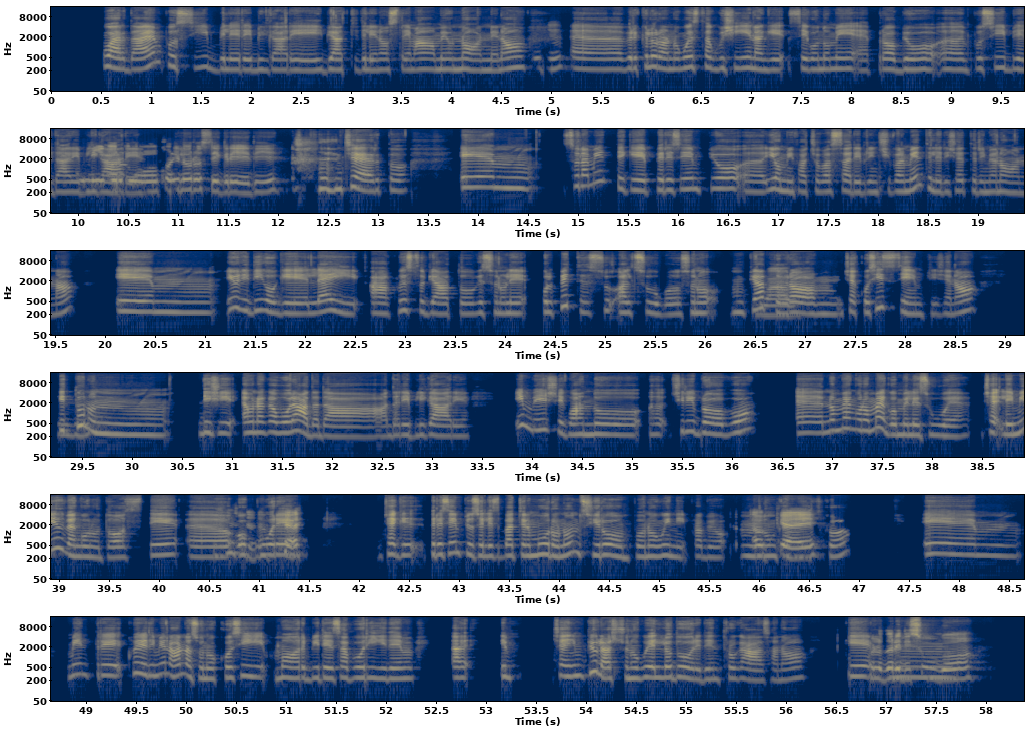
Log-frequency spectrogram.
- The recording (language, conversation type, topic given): Italian, podcast, Quali sapori ti riportano subito alle cene di famiglia?
- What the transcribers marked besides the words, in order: tapping; "impossibile" said as "mpossibile"; "proprio" said as "propio"; chuckle; other background noise; giggle; "Okay" said as "oké"; "proprio" said as "propio"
